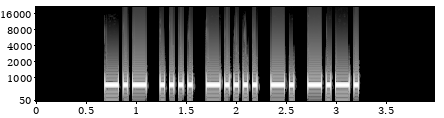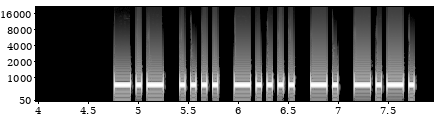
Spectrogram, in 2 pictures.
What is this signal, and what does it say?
Morse code, heard as a keyed tone, about 28 wpm, 700 Hz. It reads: KH6NC KH6NC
